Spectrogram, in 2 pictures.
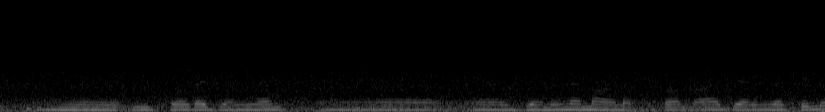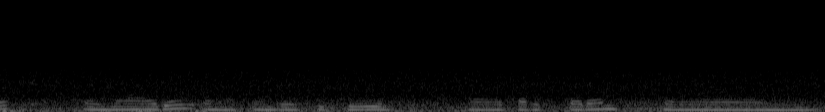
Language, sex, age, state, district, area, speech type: Malayalam, female, 30-45, Kerala, Kottayam, rural, spontaneous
